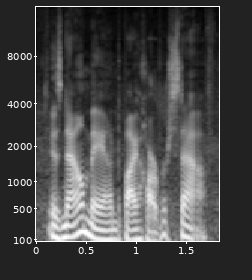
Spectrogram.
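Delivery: ordinary talk, nothing marked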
